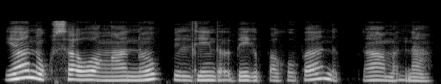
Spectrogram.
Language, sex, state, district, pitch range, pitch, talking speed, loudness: Garo, female, Meghalaya, West Garo Hills, 185-220 Hz, 195 Hz, 110 wpm, -17 LUFS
